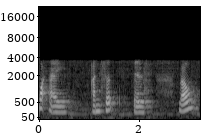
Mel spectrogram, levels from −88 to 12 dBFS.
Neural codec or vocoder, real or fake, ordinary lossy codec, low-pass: codec, 16 kHz, 8 kbps, FreqCodec, larger model; fake; none; 3.6 kHz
